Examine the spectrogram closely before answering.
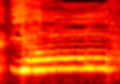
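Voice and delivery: very high, loud yell; scream. A narrator's reading. Leslie suddenly screaming to get Paul caught, loud high yell. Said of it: "Leslie screamed".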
